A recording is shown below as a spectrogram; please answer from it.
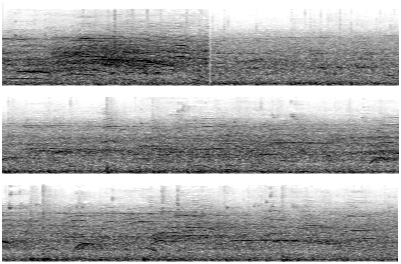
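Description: Volleyball-hall din: a steady babble of many voices from players and spectators, louder for the first couple of seconds, with frequent sharp thuds of volleyballs being hit and bouncing on the courts.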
